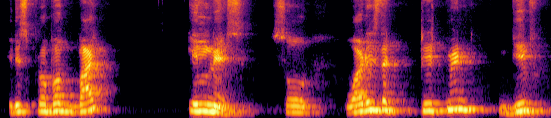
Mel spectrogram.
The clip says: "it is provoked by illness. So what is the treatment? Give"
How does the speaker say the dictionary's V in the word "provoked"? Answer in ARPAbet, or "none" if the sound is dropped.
B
